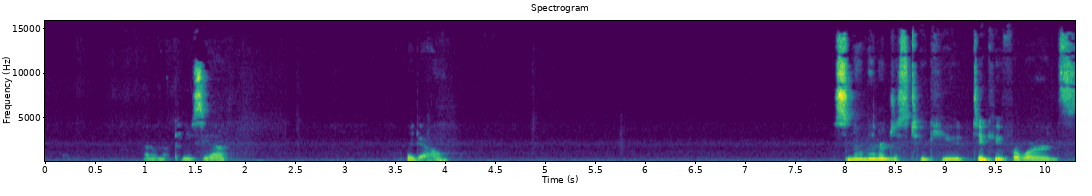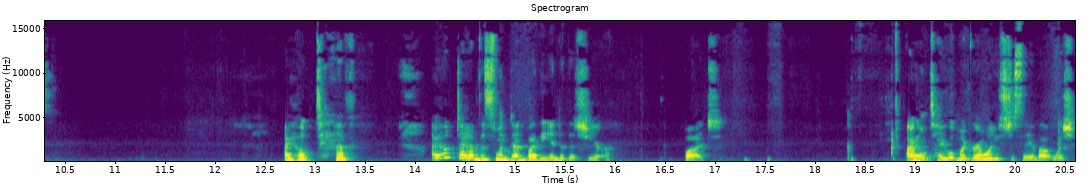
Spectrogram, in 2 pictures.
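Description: A middle-aged woman talks calmly and close by, with pauses.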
